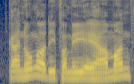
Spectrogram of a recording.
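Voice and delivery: sing-song carer question; nurse voice. A narrator's reading.

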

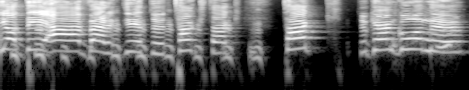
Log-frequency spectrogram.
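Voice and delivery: high, loud over-insistent thanks; imitating panicked, high-pitched politeness; panicked dismissal. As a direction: act out flustered shooing of a waiter. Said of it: "då får jag sån panik".

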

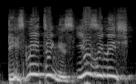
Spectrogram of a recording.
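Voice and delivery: very high-pitched shriek. Acted. Iris condemning the meeting, shrieking. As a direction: screech it shrilly. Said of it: "gilft Iris".

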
